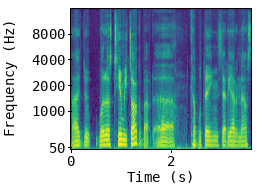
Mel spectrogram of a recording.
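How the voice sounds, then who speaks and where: A man talks at a very fast pace and a medium pitch. His intonation is monotone and flat. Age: 30s. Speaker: podcast host. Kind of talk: casual solo monologue. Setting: solo at a microphone. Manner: rambling, with many fillers and restarts.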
